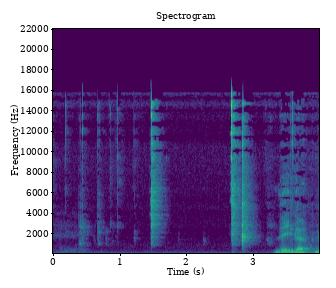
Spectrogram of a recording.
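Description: Bent-wire picks scraping and ticking inside a vintage four-lever mortice lock as its levers are worked under tension, with two sharp metallic clicks about a second and a half and nearly three seconds in, just before the lock gives.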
